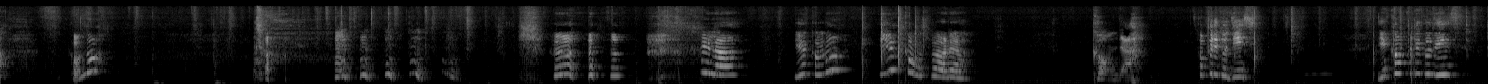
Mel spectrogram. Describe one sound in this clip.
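A woman talks in a high, playful voice close by.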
